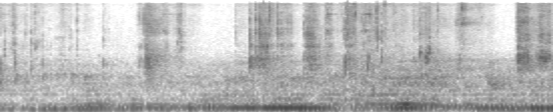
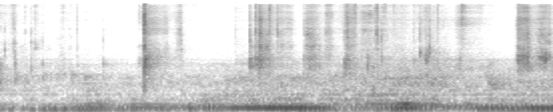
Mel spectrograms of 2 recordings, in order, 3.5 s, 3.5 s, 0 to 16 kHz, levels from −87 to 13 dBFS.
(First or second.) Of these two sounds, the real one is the first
